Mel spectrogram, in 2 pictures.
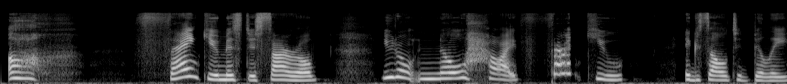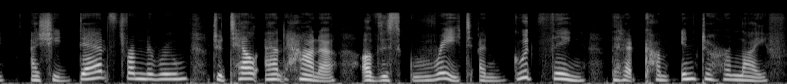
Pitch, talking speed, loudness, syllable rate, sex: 225 Hz, 135 wpm, -19 LUFS, 3.6 syllables/s, female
